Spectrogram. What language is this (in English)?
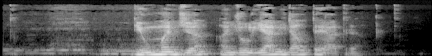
Catalan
